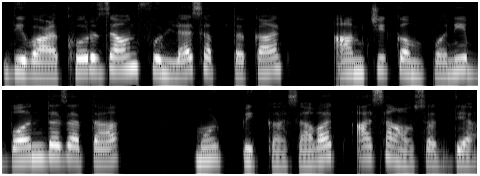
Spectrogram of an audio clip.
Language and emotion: Goan Konkani, sad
